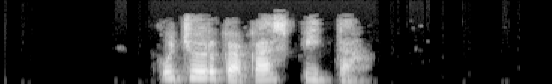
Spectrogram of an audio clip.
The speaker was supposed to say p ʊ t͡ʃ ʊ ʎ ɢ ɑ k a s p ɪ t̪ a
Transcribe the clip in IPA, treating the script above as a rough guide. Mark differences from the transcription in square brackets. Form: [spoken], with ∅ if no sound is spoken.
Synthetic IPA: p ʊ t͡ʃ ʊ [ɾ] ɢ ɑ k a s p ɪ t̪ a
